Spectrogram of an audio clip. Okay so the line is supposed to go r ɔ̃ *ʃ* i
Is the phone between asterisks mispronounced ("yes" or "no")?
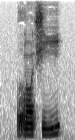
no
